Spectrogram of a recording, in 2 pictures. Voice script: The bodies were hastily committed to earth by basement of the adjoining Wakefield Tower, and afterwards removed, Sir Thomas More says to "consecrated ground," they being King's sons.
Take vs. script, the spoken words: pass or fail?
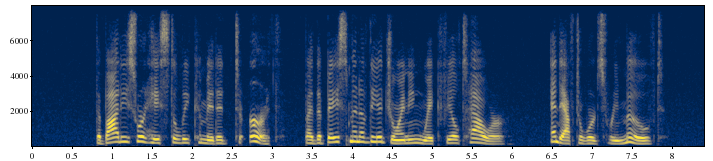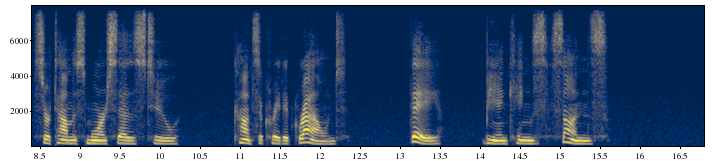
fail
